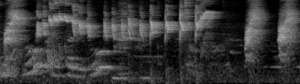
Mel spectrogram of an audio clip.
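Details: Long-tailed shrike of the East Java type, singing a busy, scratchy high medley of chattering and whistled notes, then a run of rapid repeated chips and two sharp harsh bursts.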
